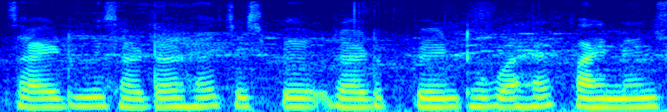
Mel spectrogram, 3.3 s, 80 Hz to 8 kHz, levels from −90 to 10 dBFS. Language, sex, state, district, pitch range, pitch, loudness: Hindi, female, Uttar Pradesh, Deoria, 175-185 Hz, 180 Hz, -33 LUFS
